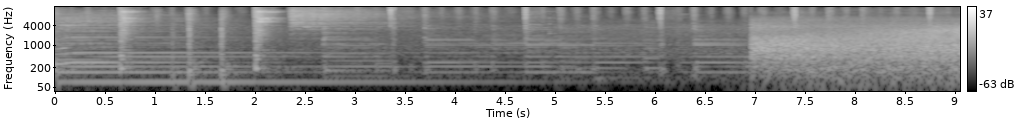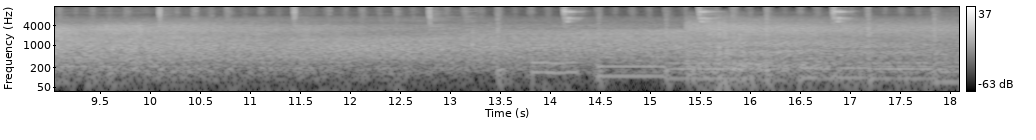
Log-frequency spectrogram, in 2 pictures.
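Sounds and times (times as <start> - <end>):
background music with low notes: 0.0 - 6.9, 13.0 - 18.0
waves breaking on sand: 6.8 - 18.0.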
